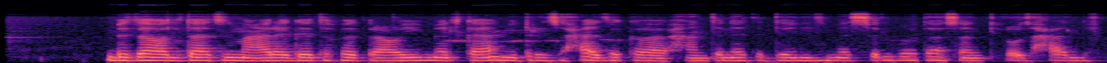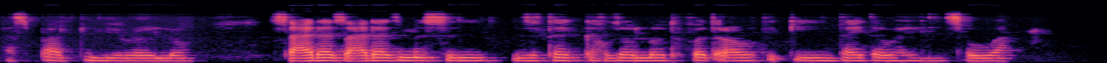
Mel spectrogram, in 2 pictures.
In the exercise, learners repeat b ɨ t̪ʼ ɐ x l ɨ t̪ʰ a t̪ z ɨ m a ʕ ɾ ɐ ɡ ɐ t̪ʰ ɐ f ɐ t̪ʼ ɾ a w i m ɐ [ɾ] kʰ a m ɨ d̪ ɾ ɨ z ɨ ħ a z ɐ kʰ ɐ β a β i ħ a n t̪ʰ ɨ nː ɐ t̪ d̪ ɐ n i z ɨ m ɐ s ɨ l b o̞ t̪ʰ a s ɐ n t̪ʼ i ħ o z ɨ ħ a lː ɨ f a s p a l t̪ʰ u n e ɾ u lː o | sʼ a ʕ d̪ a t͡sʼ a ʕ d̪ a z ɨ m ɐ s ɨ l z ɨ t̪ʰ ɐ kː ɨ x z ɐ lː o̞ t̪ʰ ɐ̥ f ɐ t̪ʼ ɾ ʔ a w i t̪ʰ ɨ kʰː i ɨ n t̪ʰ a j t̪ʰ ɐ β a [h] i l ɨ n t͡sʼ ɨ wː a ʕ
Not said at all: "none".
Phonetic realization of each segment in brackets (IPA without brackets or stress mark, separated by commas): l, h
